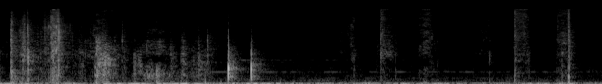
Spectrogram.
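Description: Tarot cards being shuffled by hand: a run of irregular papery snaps and taps.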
